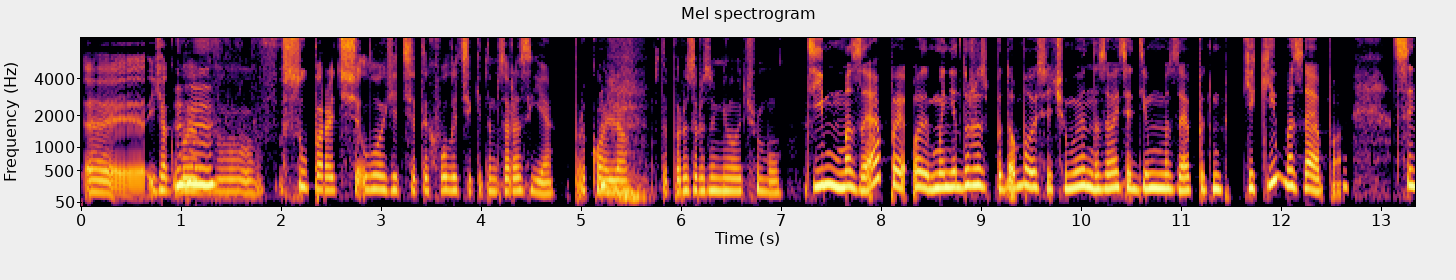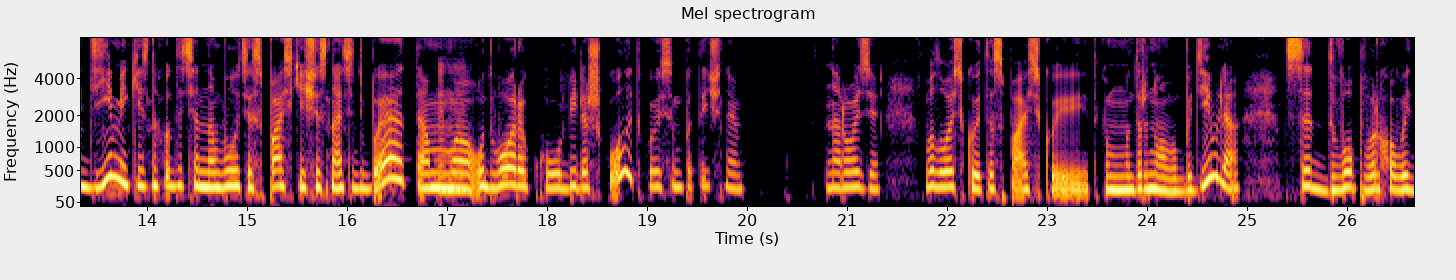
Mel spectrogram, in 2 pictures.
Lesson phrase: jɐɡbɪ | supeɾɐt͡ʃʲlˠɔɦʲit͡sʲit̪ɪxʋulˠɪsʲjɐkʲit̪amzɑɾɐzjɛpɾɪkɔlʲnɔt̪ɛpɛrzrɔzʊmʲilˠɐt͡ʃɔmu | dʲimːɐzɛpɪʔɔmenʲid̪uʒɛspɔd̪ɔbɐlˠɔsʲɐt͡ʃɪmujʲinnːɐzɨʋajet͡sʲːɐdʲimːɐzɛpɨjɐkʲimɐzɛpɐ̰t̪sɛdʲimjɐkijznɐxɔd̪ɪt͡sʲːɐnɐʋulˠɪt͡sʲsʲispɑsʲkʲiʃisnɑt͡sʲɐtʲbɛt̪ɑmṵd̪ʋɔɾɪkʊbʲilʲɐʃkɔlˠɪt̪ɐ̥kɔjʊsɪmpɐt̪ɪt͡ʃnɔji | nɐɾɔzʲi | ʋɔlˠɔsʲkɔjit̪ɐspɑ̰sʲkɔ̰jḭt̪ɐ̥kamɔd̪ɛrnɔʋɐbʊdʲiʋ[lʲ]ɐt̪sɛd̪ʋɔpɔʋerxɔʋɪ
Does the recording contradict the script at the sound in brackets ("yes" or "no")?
no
